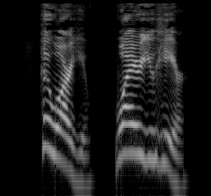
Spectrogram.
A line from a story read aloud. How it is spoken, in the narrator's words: she barked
